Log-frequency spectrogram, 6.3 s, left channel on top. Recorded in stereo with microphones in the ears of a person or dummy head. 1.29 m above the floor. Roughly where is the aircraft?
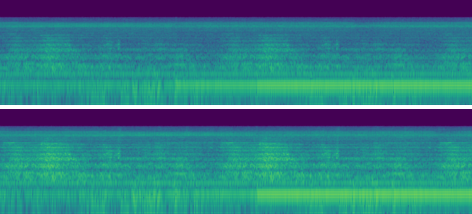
Right.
